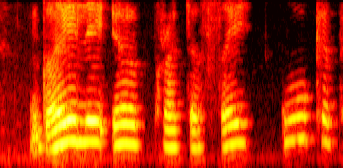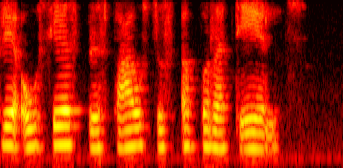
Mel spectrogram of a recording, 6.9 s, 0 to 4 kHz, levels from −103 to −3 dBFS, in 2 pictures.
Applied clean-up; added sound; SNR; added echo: none; none; none; none.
